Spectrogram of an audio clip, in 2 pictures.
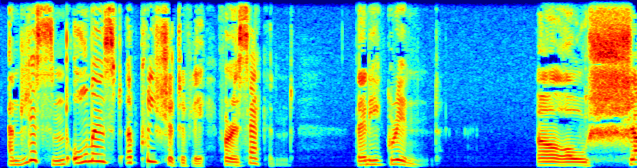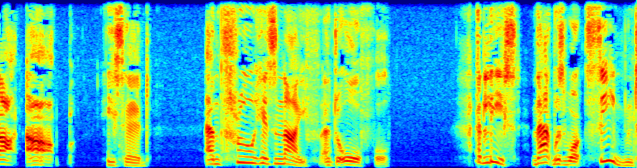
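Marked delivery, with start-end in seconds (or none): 5.4-7.2 slow, daft lout; strong daft voice. A narrator's reading. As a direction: speak slowly and strongly, like a big dim thug. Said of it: "He spoke in a strong, daft voice".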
